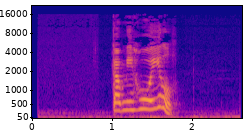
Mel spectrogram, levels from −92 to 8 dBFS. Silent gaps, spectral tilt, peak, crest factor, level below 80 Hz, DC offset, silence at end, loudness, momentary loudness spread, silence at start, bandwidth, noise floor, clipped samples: none; -4 dB/octave; -2 dBFS; 20 dB; -42 dBFS; under 0.1%; 0 s; -20 LUFS; 5 LU; 1 s; 16 kHz; -47 dBFS; under 0.1%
